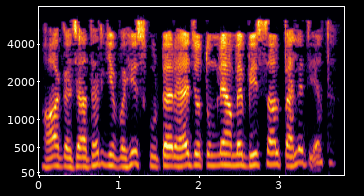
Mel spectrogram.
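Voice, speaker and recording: A man's voice: high-pitched, fairly even intonation, normal speed, no room sound, highs cut off. A man playing a fretful, earnest older uncle in a comic family story. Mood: sheepish, explaining.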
